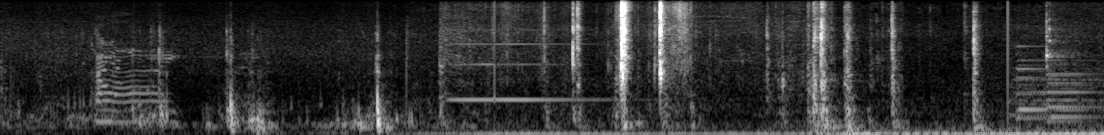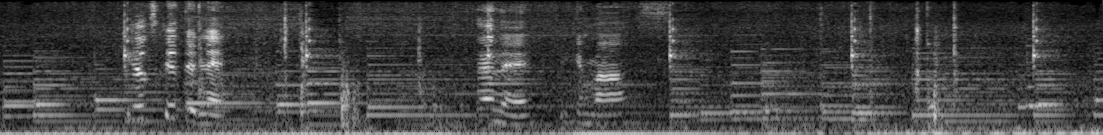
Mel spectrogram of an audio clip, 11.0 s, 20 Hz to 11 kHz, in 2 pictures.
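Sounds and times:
car engine humming: 0.0 - 11.0
car door and body thunks: 1.0 - 5.4, 6.1 - 8.0, 9.3 - 11.0
short beep: 2.2 - 3.2
music: 5.0 - 11.0.

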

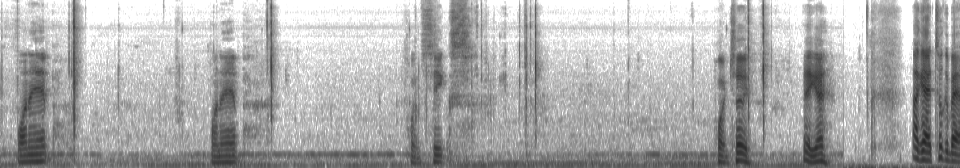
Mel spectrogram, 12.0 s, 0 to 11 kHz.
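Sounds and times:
steady low hum: 0.0 - 12.0
sharp plastic clicks: 0.8 - 1.5.

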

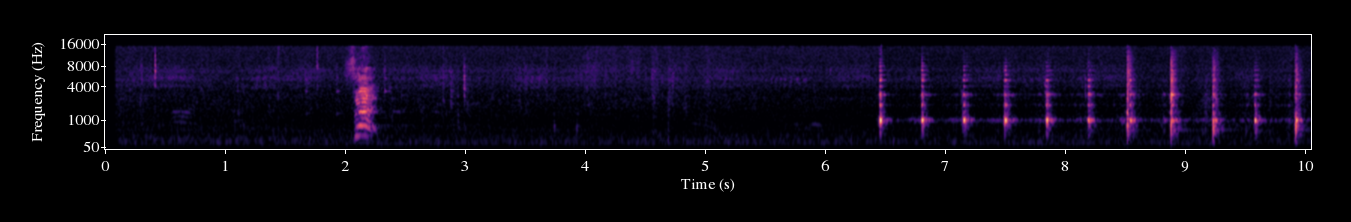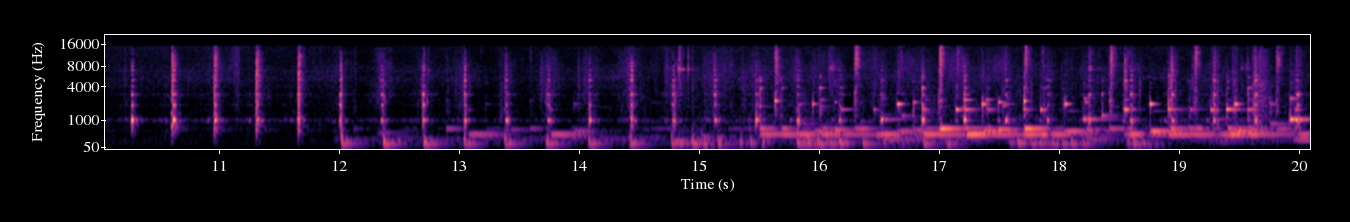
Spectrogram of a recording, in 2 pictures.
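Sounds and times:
keyboard percussion: 6.4 - 20.0
marimbas playing low notes: 6.5 - 20.0
metronome clicking: 15.5 - 20.0.

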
